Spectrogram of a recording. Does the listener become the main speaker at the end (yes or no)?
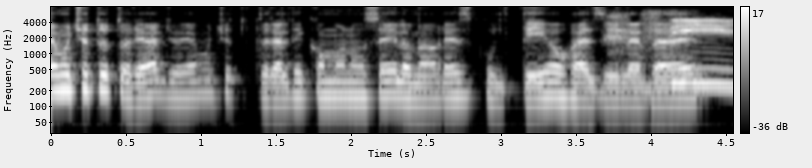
yes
